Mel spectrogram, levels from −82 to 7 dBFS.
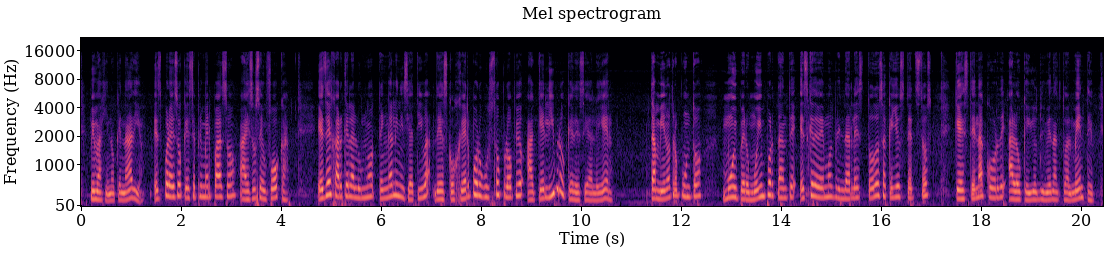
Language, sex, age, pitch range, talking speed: Spanish, female, 20-39, 185-240 Hz, 165 wpm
